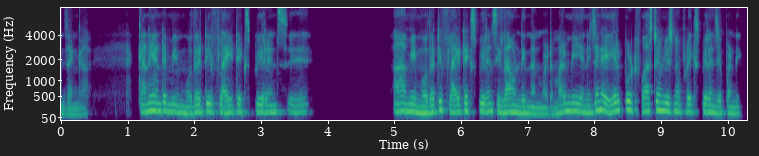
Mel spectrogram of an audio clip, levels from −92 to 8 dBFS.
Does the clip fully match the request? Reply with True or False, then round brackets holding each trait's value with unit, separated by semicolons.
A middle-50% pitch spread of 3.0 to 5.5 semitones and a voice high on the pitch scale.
False (3.4 semitones; 150 Hz)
